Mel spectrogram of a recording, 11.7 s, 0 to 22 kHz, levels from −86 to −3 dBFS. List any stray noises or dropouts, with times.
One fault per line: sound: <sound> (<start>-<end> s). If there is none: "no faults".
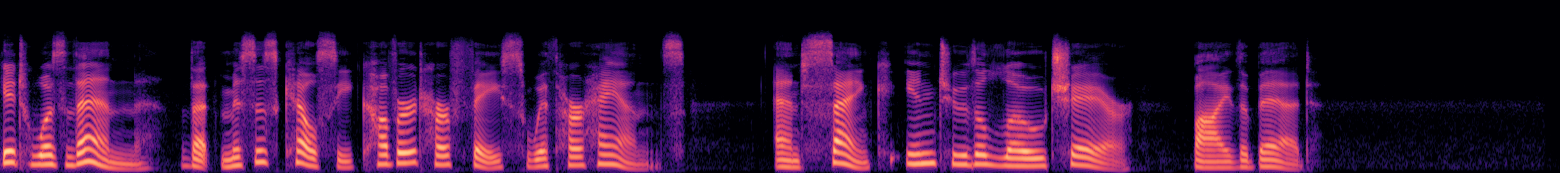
no faults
